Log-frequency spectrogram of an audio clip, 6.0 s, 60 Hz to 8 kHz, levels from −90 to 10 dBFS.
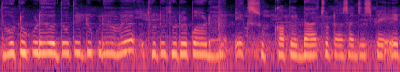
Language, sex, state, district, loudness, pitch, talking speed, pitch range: Hindi, female, Haryana, Jhajjar, -16 LUFS, 210 Hz, 180 wpm, 195-220 Hz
